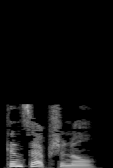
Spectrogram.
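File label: "conceptional", British English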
